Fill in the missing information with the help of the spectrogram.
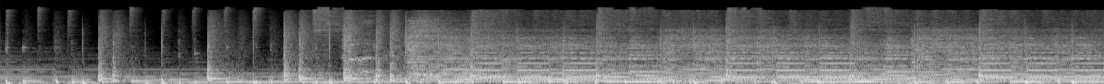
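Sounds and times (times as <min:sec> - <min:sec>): drum kit: 0:00.0 - 0:11.0
electric guitars sustained chords: 0:03.9 - 0:11.0.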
